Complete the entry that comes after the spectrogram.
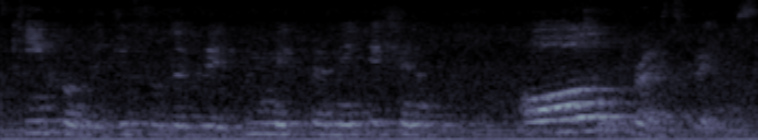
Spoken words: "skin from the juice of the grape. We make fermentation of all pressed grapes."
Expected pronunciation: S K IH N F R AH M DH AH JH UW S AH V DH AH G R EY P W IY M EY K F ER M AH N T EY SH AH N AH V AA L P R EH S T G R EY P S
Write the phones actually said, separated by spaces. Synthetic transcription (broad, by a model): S K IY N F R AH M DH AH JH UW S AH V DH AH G R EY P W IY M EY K P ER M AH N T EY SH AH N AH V AA L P R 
